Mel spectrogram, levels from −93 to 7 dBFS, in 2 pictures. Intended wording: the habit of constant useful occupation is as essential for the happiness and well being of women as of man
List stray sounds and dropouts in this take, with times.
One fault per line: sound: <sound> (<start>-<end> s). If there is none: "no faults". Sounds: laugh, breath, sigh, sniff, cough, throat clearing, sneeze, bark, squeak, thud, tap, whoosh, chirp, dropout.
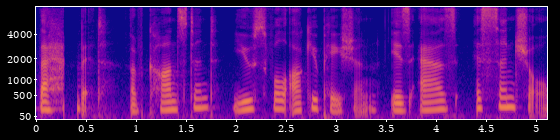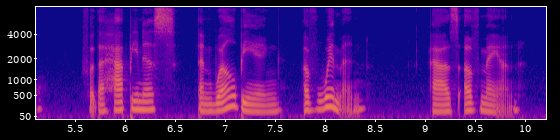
sound: dropout (0.3-0.4 s)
